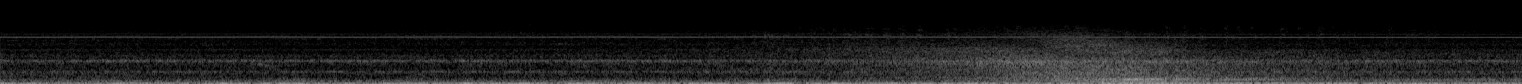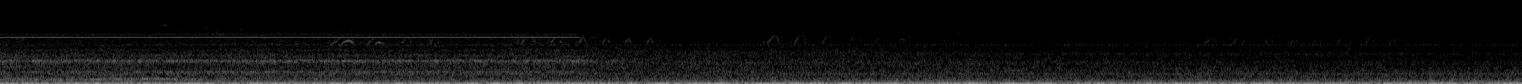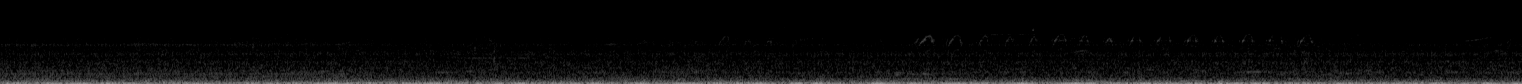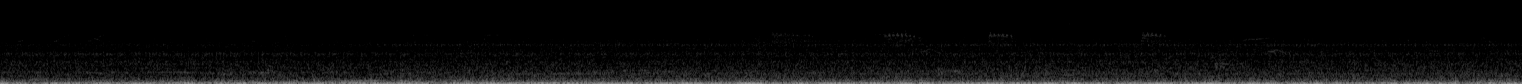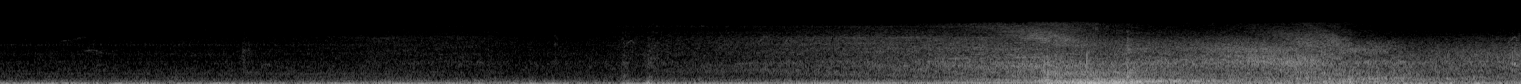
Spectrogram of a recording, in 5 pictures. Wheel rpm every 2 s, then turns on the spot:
0, 0, 0, 0, 0, 0, 0, 0, 0, 0, 0, 0, 0, 0, 0, 0, 0, 0, 0, 0, 0, 0, 0, 0, 0, 0, 0, 0, 0, 0, 0, 0, 0, 0, 0, 0, 0, 0.
none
